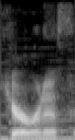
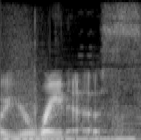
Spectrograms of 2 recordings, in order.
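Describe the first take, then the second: First: The stress is not on the middle syllable. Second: The stress is on the middle syllable. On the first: The speaker calls it right. "most scientists say Uranus anyway" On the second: The speaker calls it wrong. "which puts the emphasis on the middle A"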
